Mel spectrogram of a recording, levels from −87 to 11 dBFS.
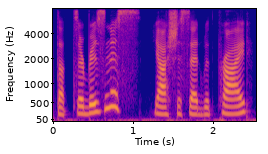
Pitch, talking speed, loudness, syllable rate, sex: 220 Hz, 165 wpm, -18 LUFS, 4.7 syllables/s, female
